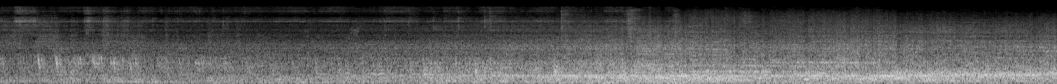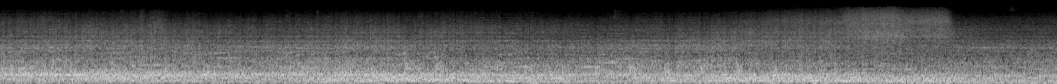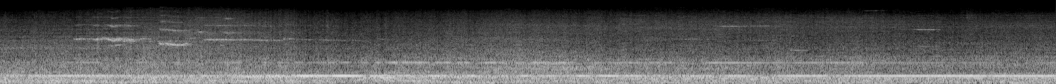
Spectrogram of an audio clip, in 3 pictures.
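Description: Renfe series 450 double-deck electric commuter train arriving and braking to a stop, getting louder over the first several seconds. Short high squeals come from the wheels on the tight curve about two-thirds of the way in, and a steady whine grows towards the end as the train halts.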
